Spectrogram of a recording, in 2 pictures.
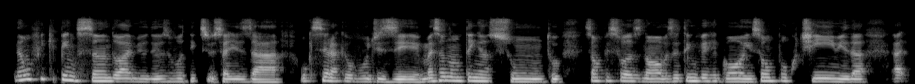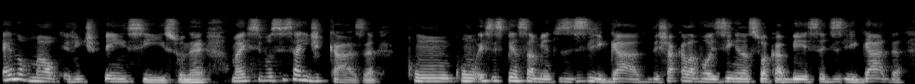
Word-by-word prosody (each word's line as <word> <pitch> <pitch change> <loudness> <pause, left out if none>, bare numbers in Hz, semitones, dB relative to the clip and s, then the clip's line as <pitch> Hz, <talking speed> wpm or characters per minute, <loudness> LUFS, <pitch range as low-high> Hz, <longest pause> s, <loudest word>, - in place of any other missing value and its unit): não 215 +4 +3
fique 250 +1 -5
pensando: 160 -7 +3
"Ai 140 -1 +1
meu 130 -2 -3
Deus, 125 +1 0
eu 130 - -7
vou 135 0 -3
ter 140 +1 -6
que - - -1
socializar, 120 -2 +2 0.2
o 150 - -5
que 150 - -5
será 160 -2 +3
que 155 - -13
eu 145 - 0
vou 135 0 -4
dizer? 120 -2 +2
Mas 145 +6 +2
eu 180 - +3
não 170 -2 +2
tenho 160 -2 +3
assunto, 130 -3 +1 0.3
são 165 -1 -1
pessoas 160 -3 0
novas, 135 -1 0
eu 145 - -1
tenho 160 +1 +3
vergonha, 135 -3 +1
e - - -1
sou 160 +5 +2
um 160 - 0
pouco 160 0 -5
tímida". 130 -3 +2 0.3
Ah, 145 - -2
é 205 +3 +2
normal 155 - 0
que - - -13
a - - -5
gente 125 +1 -5
pense 130 -2 -1
isso, 100 +2 +1
né, 110 +1 +3 0.3
mas 155 +3 0
se 185 +3 -3
você 180 +2 -2
sair 210 -2 +1
de 155 -1 -2
casa 105 -4 -4 0.3
com 145 -2 0
com 150 -2 +1
esses 160 +2 0
pensamentos 140 -6 0
desligado, 130 -4 -1
deixar 125 +3 -2
aquela 150 -1 -2
vozinha 130 +1 0
na 130 - +1
sua 130 +1 +1
cabeça 120 0 +2
desligada, 120 0 -3
140 Hz, 200 wpm, -22 LUFS, 125-155 Hz, 0.3 s, não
